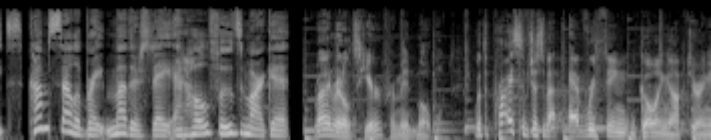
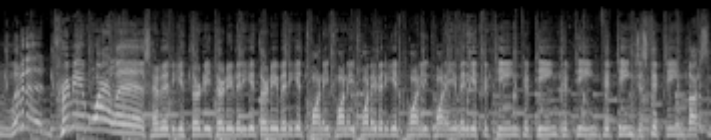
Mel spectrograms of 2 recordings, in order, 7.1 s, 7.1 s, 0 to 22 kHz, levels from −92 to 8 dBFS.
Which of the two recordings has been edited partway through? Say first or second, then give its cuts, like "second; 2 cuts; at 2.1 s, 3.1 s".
first; 1 cut; at 3.0 s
